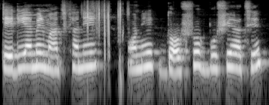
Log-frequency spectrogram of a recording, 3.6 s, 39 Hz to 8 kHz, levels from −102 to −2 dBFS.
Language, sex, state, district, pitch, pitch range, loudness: Bengali, female, West Bengal, North 24 Parganas, 260 Hz, 240-280 Hz, -16 LUFS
